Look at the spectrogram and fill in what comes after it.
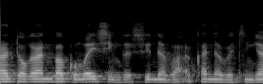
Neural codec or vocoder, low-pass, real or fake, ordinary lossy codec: codec, 16 kHz, 2 kbps, X-Codec, HuBERT features, trained on balanced general audio; 7.2 kHz; fake; none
